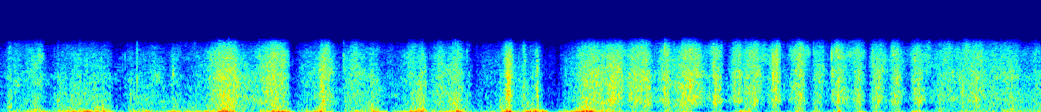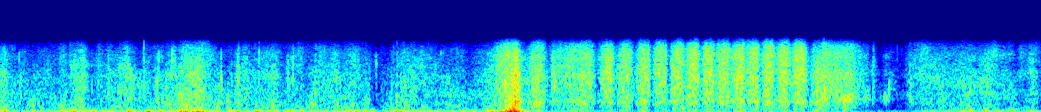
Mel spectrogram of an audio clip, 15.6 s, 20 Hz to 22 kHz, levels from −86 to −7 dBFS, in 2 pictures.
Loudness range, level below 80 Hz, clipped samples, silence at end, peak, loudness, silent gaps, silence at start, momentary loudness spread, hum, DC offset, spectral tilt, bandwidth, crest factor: 8 LU; -34 dBFS; under 0.1%; 0 s; -6 dBFS; -33 LUFS; none; 0 s; 13 LU; none; under 0.1%; -2.5 dB/octave; 5.6 kHz; 24 dB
